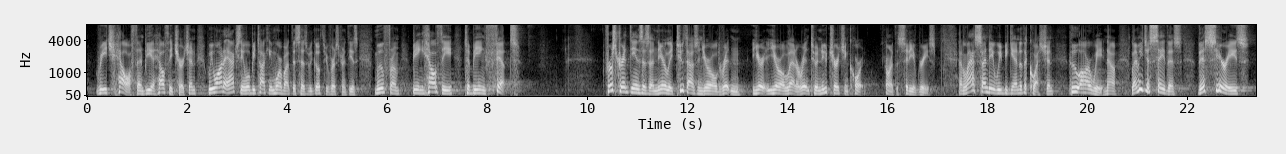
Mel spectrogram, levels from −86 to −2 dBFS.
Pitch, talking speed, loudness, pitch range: 135 Hz, 190 wpm, -18 LUFS, 120-150 Hz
